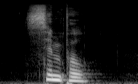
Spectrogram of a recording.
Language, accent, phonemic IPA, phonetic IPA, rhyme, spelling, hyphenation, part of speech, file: English, Received Pronunciation, /ˈsɪm.pəl/, [ˈsɪm.pɫ̩], -ɪmpəl, simple, sim‧ple, adjective / noun / verb, En-uk-simple.ogg
- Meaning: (adjective) 1. Uncomplicated; lacking complexity; taken by itself, with nothing added 2. Easy; not difficult 3. Without ornamentation; plain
